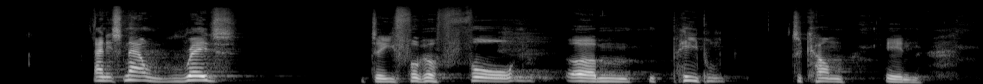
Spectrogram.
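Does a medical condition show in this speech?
Yes: stammer; man aged 55; stammer audible in speech; here repeated sounds, repeated words, blocks.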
